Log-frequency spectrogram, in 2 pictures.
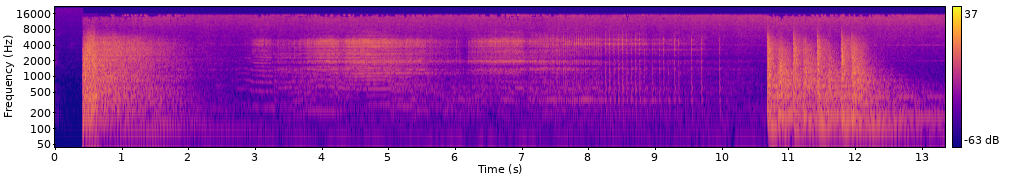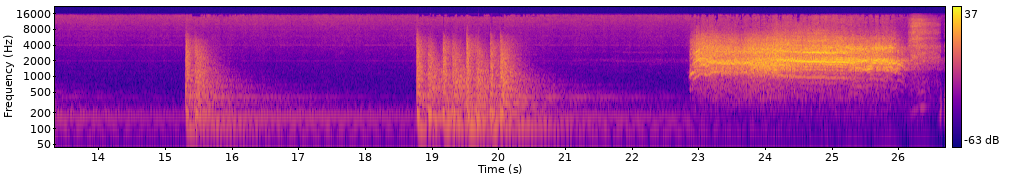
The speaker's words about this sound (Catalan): és que és molt bo, això, aquest crit. Sí. A, a més, no, no, aquesta sintonia no els vam trencar massa el cap. Vull dir no. que uns crits, uns timbals i fora.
